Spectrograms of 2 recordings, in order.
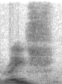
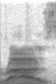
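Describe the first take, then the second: First: The name ends with an 'ish' sound. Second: The name ends with an 'az' sound. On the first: "as if the apostrophe was an I" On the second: "It's pronounced like Raz, bro, right? Razmataz"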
